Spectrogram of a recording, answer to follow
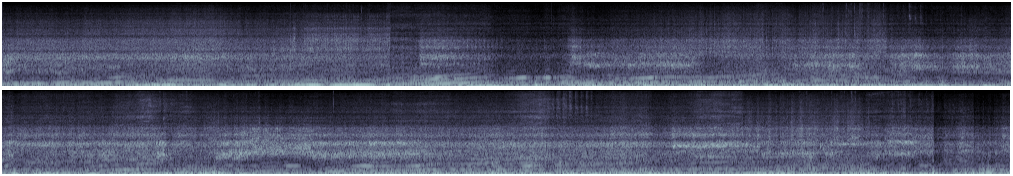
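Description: A car's engine revving up and down again and again while its tyres skid and squeal through drifts, heard from inside the cabin.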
